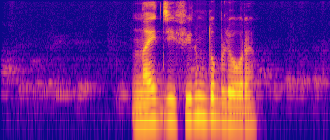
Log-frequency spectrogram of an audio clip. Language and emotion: Russian, neutral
